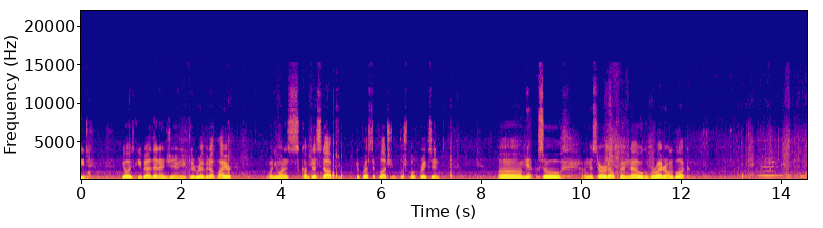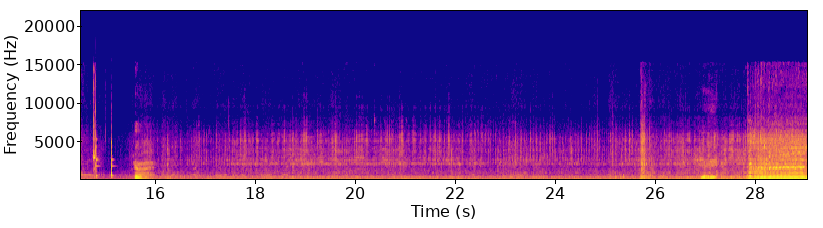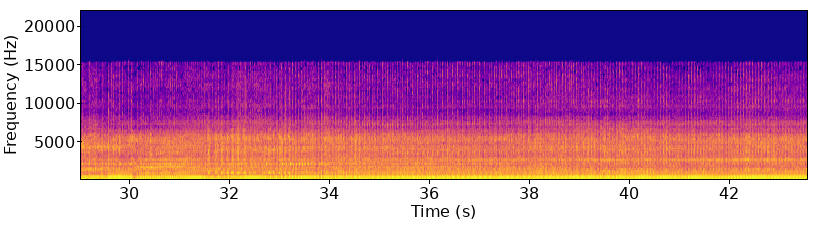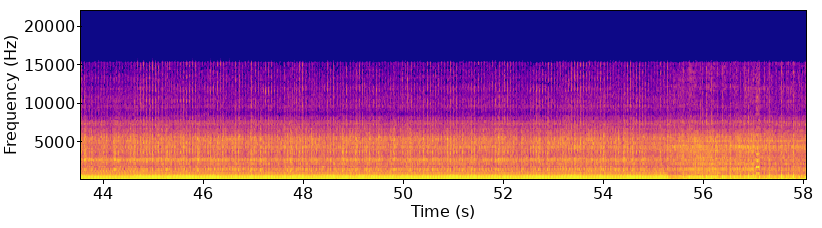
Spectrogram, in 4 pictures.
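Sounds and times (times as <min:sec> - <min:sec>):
two-stroke engine revving: 0:16.8 - 0:58.0.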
